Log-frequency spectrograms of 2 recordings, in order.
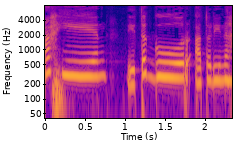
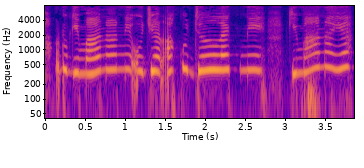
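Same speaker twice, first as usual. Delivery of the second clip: put-on high, worried kid voice; worried child; 7 semitones higher than usual. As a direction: fret like a child with a bad grade. Child worried about bad grade. (anak cemas dan sedih)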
